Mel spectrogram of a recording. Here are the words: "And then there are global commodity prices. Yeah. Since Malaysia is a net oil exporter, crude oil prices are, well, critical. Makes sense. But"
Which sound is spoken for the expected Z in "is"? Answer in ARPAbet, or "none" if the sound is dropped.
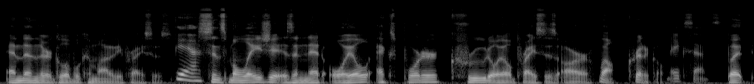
Z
